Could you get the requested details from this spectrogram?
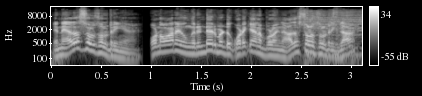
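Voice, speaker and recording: A young man acting in a comedy sketch, blurting things out in a stubborn, deadpan way. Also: on the high side, rapid-fire. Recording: music under the voice.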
